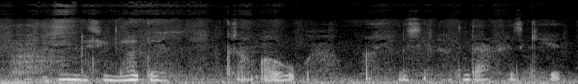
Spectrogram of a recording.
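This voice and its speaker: A woman is whispering. There is audible room echo and noticeable background noise. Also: moderate pace. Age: 20s. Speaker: vlogger. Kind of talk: casual vlog. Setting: outdoors walking; library.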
